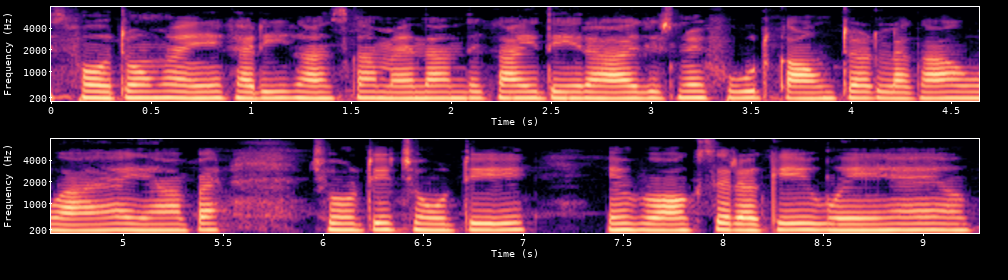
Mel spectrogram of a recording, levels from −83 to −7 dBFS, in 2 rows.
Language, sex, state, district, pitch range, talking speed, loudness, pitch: Hindi, female, Rajasthan, Churu, 185-200 Hz, 160 wpm, -15 LUFS, 195 Hz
